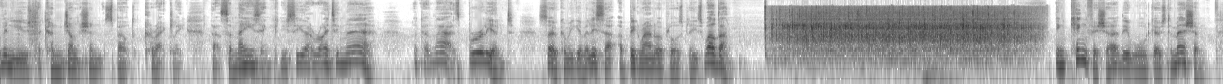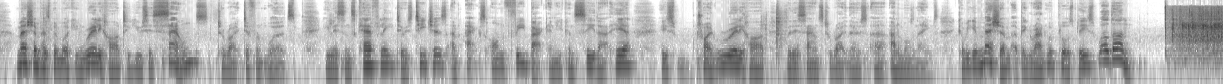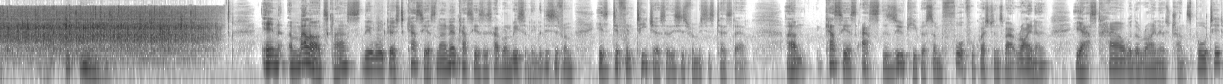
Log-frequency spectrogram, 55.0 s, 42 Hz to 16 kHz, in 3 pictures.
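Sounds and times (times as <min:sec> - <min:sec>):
audience clapping: 0:11.5 - 0:15.7, 0:35.8 - 0:40.1
crowd applause: 0:11.5 - 0:15.7, 0:35.8 - 0:40.1.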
